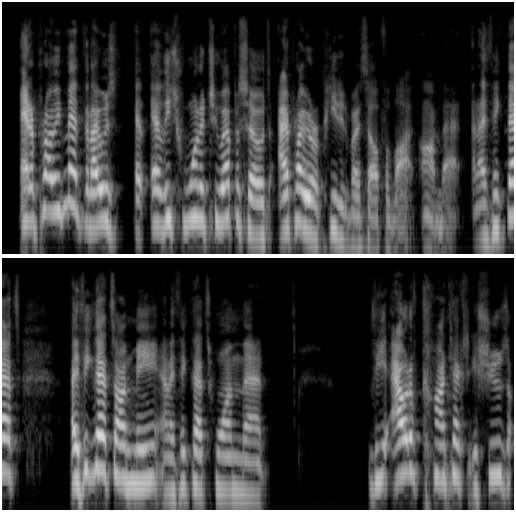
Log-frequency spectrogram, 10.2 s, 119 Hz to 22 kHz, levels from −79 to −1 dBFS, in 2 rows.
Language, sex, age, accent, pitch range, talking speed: English, male, 30-49, American, 170-235 Hz, 240 wpm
